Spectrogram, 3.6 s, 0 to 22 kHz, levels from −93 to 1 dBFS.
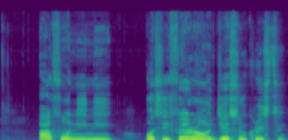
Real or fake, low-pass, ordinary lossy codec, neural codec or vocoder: real; none; none; none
